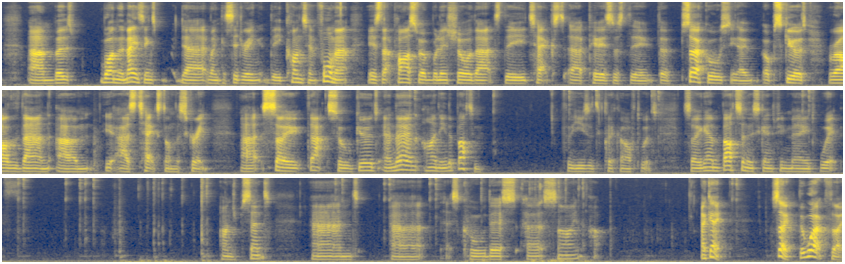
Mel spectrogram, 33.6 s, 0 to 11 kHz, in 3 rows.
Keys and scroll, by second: 25.2 Return.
